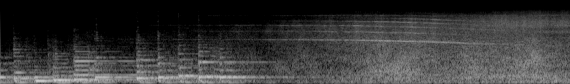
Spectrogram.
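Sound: airplane flying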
